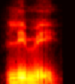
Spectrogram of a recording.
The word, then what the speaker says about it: Les Mées: thiery au siècle dernier les habitants de la région prononcer les mais avec un s sonore la miss aimant de la finale amorcée dès les années 1960 domine nettement aujourd'hui 2004 on dit actuellement les mes histoires moyen âge la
